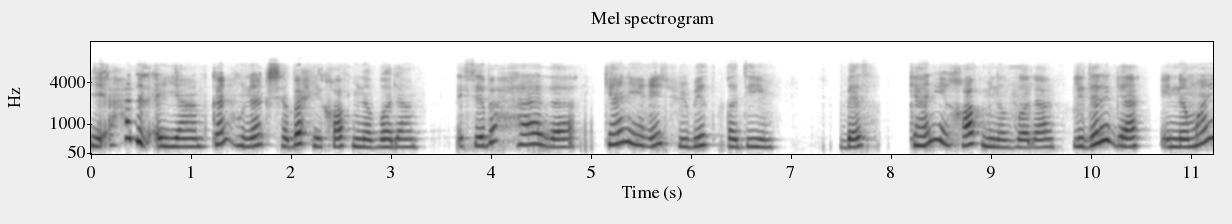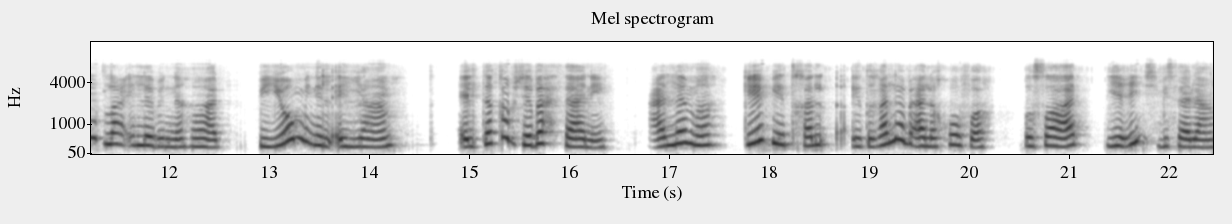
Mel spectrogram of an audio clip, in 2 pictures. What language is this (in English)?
Omani Arabic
